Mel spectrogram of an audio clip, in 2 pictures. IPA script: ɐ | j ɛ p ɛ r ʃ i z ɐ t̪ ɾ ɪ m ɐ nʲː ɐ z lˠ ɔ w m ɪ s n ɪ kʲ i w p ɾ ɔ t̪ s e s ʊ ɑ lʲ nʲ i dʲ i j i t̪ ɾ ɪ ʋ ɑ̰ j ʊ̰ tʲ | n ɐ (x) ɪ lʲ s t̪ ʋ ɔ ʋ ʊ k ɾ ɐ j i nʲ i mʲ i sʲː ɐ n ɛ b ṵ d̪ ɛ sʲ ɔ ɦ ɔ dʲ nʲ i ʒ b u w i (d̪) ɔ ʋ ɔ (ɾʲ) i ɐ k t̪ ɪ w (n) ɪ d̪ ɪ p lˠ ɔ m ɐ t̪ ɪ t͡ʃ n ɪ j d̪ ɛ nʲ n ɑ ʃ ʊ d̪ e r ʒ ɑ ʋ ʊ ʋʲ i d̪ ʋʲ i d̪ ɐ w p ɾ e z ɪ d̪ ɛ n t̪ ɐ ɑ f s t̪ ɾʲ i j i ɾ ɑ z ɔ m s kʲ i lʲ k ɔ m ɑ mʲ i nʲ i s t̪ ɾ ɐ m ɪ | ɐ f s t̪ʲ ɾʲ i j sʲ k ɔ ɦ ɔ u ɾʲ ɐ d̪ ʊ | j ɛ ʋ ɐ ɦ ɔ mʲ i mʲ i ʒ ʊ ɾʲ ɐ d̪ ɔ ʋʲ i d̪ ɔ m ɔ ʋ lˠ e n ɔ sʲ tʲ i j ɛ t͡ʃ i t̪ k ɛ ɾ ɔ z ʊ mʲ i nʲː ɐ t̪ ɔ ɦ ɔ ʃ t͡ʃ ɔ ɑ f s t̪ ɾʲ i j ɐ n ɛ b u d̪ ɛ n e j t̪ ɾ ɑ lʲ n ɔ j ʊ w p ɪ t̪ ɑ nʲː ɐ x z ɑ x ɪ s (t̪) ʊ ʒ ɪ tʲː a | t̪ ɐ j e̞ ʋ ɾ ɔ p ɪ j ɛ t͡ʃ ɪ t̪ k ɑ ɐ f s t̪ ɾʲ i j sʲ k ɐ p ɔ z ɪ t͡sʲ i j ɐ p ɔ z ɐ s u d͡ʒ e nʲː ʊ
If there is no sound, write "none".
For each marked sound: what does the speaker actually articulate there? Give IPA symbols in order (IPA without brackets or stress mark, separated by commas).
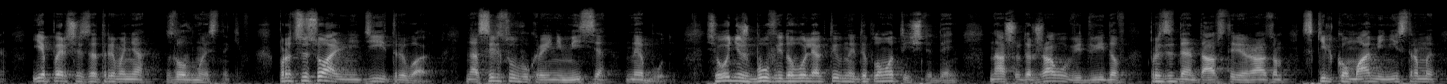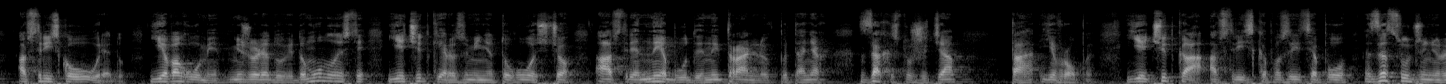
s, d̪, lʲ, n, t̪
